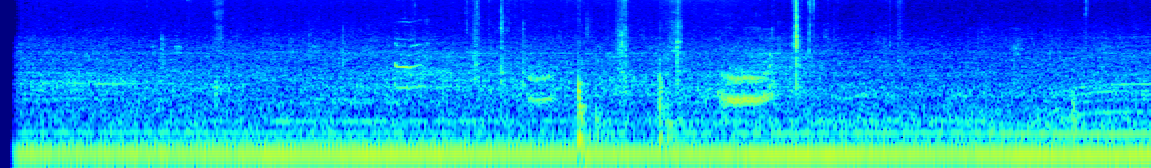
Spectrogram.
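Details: Sarah, a neighbor's cat hanging out on a porch, vocalizes her displeasure after a lizard she caught keeps escaping. She gives a few short, faint calls around the middle of the recording over a steady low hum, with scattered clicks and rustles.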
